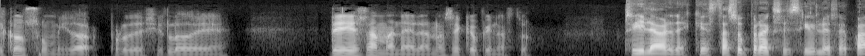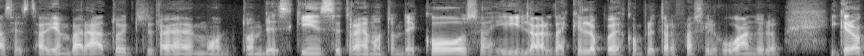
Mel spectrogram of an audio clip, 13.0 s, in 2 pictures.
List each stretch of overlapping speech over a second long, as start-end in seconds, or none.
none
